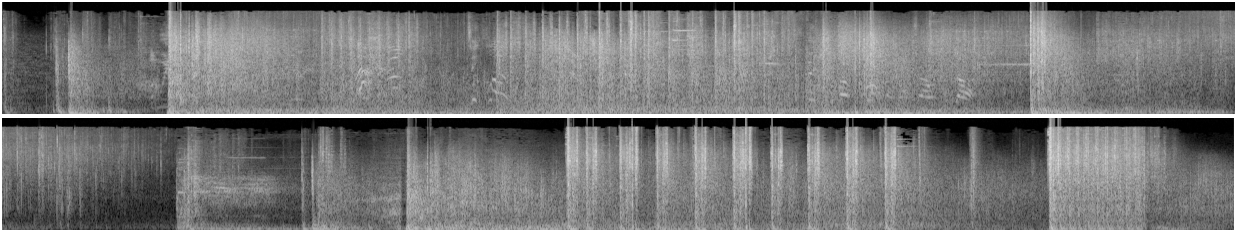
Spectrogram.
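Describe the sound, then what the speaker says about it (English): Rapid automatic gunfire and heavy booming explosions from a Modern Warfare Team Deathmatch match with a FAMAS rifle, sustained bursts broken by short pauses, loud and close, with voices calling out over the action. "Enemy cruise missile incoming!"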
